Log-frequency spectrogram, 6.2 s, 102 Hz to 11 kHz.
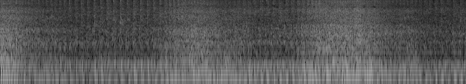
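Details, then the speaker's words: Polaris Sportsman 570 ATV at about 6,000 miles, running: loose irregular clattering rattle over the exhaust, rising and falling with revs; owner says it comes from the clutch, which got hot enough to rub off the cover sticker. "i don't know if you could hear it in the video but the fool is rattling all the hell it's coming from my clutch"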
